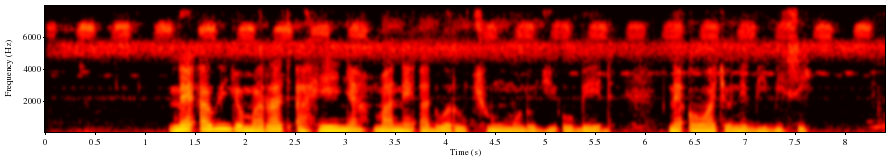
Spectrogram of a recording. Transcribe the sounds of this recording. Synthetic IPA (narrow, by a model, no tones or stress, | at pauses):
nɛʔawiɲd͡ʒomaɾat͡ʃahɪɲamanɛʔadwaɾot͡ʃuŋmɔndod͡ʒiʔobed | nɛʔɔwat͡ʃɔnɛbibisi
